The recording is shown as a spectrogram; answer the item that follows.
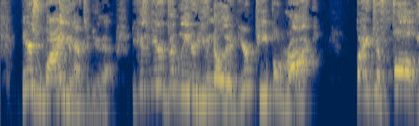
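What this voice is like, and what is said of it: Usual voice. Nothing is said of it.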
